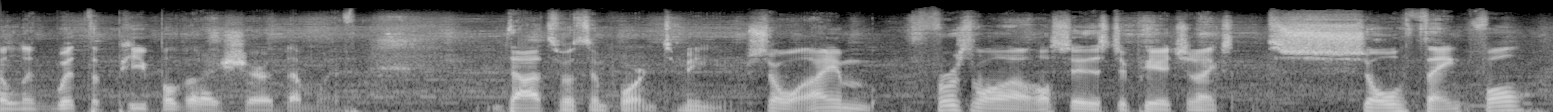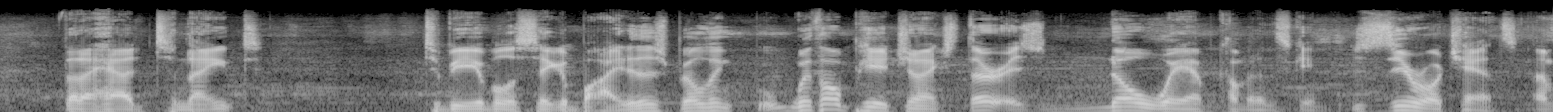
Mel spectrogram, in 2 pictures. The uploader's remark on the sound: live from The Lola at Westgate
